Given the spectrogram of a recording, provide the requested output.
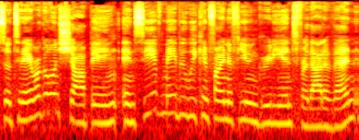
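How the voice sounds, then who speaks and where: Over noticeable background noise, someone with a New Jersey accent talks at a fairly quick pace with lively intonation. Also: woman. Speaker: farmer and farm vlogger. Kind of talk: casual vlog narration.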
